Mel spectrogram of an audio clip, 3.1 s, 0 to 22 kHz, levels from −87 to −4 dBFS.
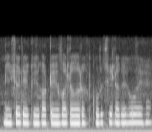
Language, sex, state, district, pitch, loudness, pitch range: Hindi, female, Rajasthan, Jaipur, 205 Hz, -16 LUFS, 205-215 Hz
